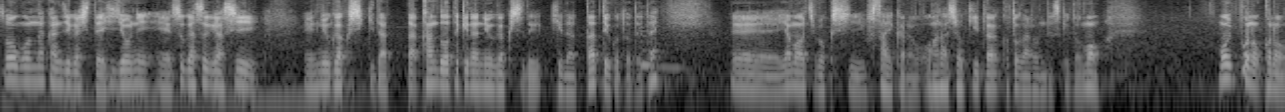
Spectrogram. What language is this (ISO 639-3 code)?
jpn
